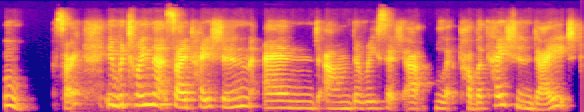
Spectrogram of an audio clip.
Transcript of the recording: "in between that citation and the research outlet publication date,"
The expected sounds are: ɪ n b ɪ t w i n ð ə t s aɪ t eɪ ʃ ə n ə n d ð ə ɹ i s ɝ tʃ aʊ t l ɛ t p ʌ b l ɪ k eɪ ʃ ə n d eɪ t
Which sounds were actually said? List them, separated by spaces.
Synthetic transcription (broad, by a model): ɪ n b ɪ t w i n ð ə t s aɪ t eɪ ʃ ə n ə n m ð ə ɹ i s ɝ tʃ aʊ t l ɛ p ʌ b l ɪ k eɪ ʃ ə n d eɪ t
